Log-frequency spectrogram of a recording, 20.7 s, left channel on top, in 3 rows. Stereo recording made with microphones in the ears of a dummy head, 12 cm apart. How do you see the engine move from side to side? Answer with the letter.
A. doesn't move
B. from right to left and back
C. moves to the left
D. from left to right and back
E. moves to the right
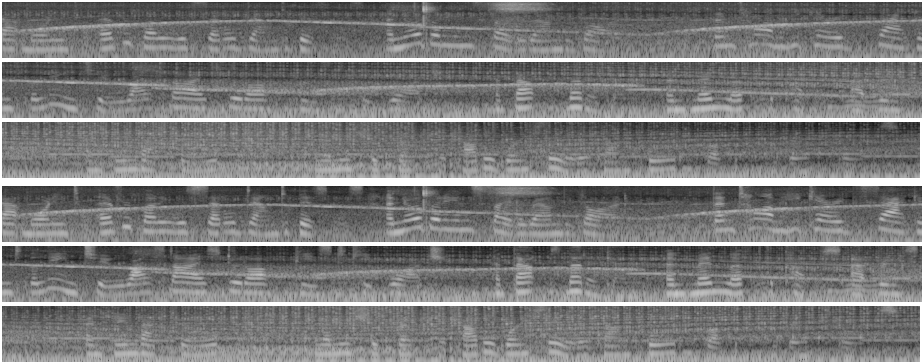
E.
